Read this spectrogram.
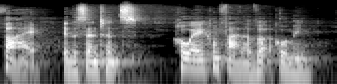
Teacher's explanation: Hanoians, especially when they're speaking quickly, they like to cut out the rising ending of the word. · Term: dấu hỏi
